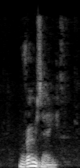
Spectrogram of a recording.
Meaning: Alternative form of rosé wine
- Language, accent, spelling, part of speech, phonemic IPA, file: English, Southern England, rosé, noun, /ˈɹəʊ̯zeɪ̯/, LL-Q1860 (eng)-rosé.wav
